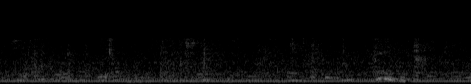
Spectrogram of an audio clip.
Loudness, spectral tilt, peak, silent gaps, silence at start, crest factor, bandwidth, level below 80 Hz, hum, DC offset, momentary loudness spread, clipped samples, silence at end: -53 LUFS; -5.5 dB/octave; -34 dBFS; none; 0 s; 18 dB; 3.5 kHz; -84 dBFS; 50 Hz at -60 dBFS; under 0.1%; 7 LU; under 0.1%; 0 s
